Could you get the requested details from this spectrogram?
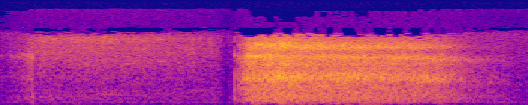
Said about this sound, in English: So take a nice deep breath and from your heart, push those feelings forward.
